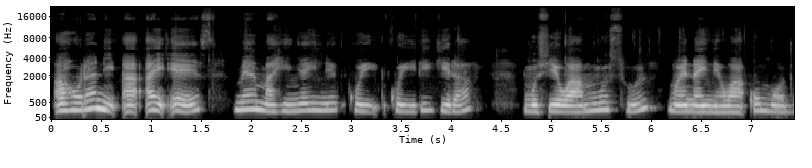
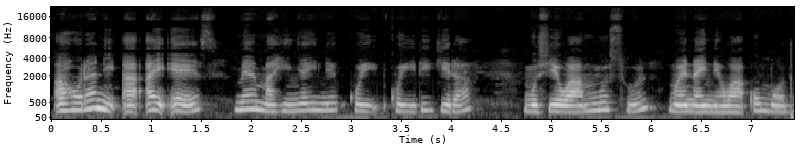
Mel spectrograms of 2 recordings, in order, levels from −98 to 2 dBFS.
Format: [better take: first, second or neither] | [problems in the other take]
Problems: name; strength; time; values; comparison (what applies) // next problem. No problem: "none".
second | noise reduction (neural mask model Resemble Enhance denoiser)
